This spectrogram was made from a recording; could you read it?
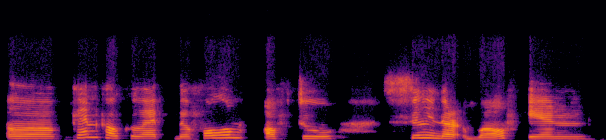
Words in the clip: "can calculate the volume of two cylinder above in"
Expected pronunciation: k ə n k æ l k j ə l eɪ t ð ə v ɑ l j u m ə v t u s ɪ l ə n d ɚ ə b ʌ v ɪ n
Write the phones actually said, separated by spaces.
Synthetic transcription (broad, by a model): k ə n k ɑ l k j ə l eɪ t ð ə f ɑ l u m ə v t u s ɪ l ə n d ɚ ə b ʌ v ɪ n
